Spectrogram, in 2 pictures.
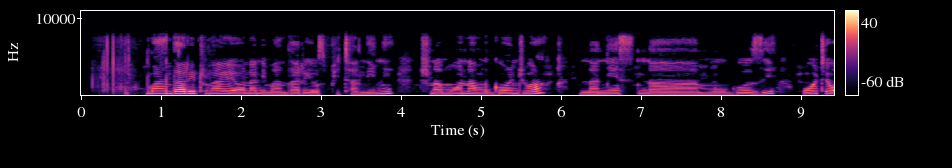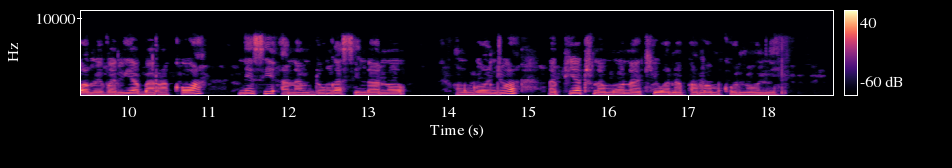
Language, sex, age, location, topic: Swahili, female, 25-35, Kisii, health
